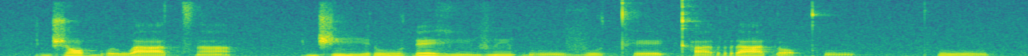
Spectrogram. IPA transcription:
d͡ʒ ɔ˦ ɡʷ i˨ w aː˨ t͡s ã˨ | d͡ʒ iː˦˨ ɾ uː˦ ɗ e˦ ɣ ĩ˨ v ĩ˦ ɓ uː˨ v u˦ tʰ eː˨ kʰ a˨ r a˦ ɗ ɔ˨ kʰ u˨ | pʰ uː˦˨

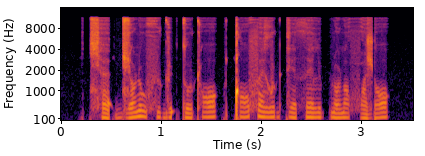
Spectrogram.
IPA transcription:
t͡ɕʰ ɛ ʔ d͡ʑ ɔ ɳ u f y ɖ y ʔ t u ʈʰ ɔ | ǃ ɔ f ɛ ɣ u ɖ k e θ e l y p ɳ ɔ ɳ ɑ f ɑ ʒ ɾ ɔ

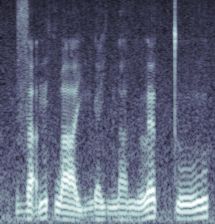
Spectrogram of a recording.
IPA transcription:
z a̰˧˥ n k w aː˧˩ j ŋ ɛ̤˨˩ j n a̤˨˩ n l ə˦˥ t̚ t̪ u˨˦

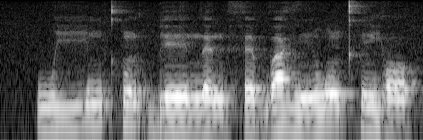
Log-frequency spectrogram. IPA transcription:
w iː˨˦ m kʰ ũ˦ r ɡ͡b eː˨ n ɛ˨ n h ɛ˨ ɡʷ a˦ ɣ ĩ˨˦ w ũ˦ kʰ ĩ˦ j ɔ˦

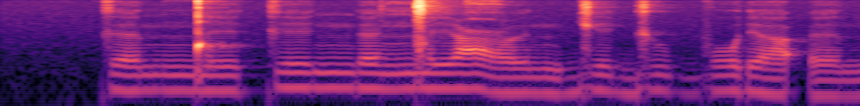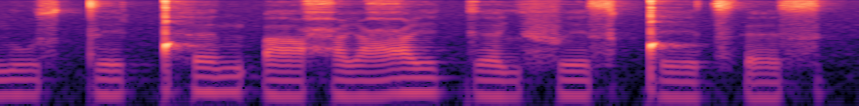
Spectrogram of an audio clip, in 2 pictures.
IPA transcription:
k ɛ˨ n ŋ͡ǃ e˨ k e˦ ŋ ɛ˦ ŋ͡ǀ e˦ ʕ ø˨ n ɡʲ e˦˨ ɡʲ u˦˨ b o˦ ɾʲ a˨ ʔ ɛ˨ n u˨ s t e˦ ǃʰ ɛ˦ n ʔ a˨ ħ e˨ ʕ e˦ k ɛ˨ lʲ f e˦ s ǃ e˦˨ t͡sʼ ɛ˦ s

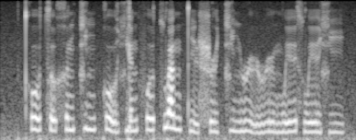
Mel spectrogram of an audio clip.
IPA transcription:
t̪ʰ o˨˦ ʊ̯ t͡s ɤ̰˨˩ x ə˨˦ n t͡ɕ i˨˦ ŋ k o̰˨˩ ʊ̯ ɕ j ɛ˦ n f ɤ˨˦ t͡s w a˥˨ n t̪ ḭ˨˩ ʂ ɻ̩˨˦ t͡ɕ i˨˦ ŋ ɻ ɻ̩˨˩ ɻ ɻ̩˥˨ n̪ w e˦ ɪ̯ s w e˥˨ ɪ̯ ɕ i˥˨

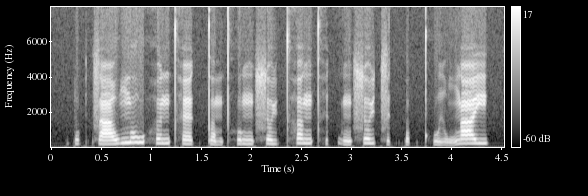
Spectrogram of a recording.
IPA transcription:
p ʊ˨ k̚ t͡s aː˨˥ w n̪ o˥ w h ɵ˧ n t̪ʰ ɛː˨ k̚ t̪ ɐ˨˩ m t̪ʰ ʊ˧ ŋ s ɵ˧ ɥ t̪ʰ ɐ˧ ŋ t̪ʰ ɪ˨˥ k̚ ɐ˨ ŋ s ɵ˥ ɥ t͡s ɪ˨ k̚ p ɐ˨ p̚ kʷʰ iː˨˩ w ŋ aː˥ j

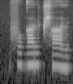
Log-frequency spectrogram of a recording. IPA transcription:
f o ɡ ɐ ɾ ʉ t͡ʃʰ ɐ lʲ

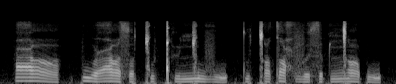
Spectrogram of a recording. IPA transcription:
ʕ ɑ | p u ʕ ɑ s ɔ ǀ u ǃʰ ʉ ŋ͡ǀ u v u | tʷ ɛ ǀ ʉ tˤ ɵ ħ v ɵ s ɛ p ŋ͡ǀ ɑ p u

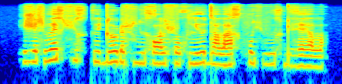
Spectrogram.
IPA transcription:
ʒ ɛ ɬ β ɛ x ç œ x k ʉ d o ɽ œ ɬ ʎ ʉ x ɔ lˠ ɬ o x lʲ o d a lˠ a x f ɔ ç v ʉ x ɖʱ ɛ lˠ

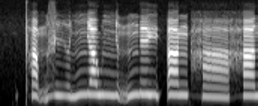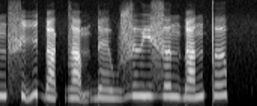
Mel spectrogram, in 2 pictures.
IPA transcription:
t̪ʰ a̰˧˨ m z i̤˨˩ ə̯ ɲ a˧ w ɲ ə̰˧˨ n ŋ e˧ j ʔ a˧ ŋ h a̤ː˨˩ h a˧ n s ḭ˧˥ ɗ a˨˩ k̚ z a̰˧˨ m ɗ ɛ̤˨˩ w z ɨ˧ j z ə˧ n ɗ a˨˦ n t̪ ə˦˥ p̚

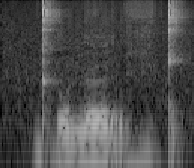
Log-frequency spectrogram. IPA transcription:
ɖʱ o n̪ œ r ɛ̤ ʈ

